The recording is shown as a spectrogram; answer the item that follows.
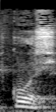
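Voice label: "pkuz", Tlacochahuaya Zapotec; spark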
